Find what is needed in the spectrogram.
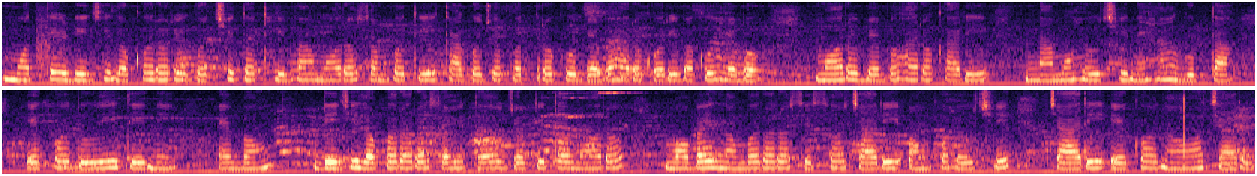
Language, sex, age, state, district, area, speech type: Odia, female, 18-30, Odisha, Sundergarh, urban, read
